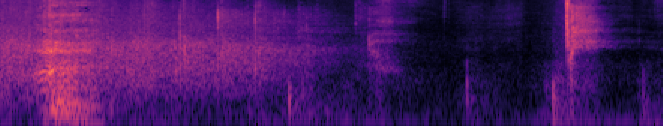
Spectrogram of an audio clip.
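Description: An audience breaks into applause that starts with a loud burst, thins out over a couple of seconds, and trails off into a few scattered claps. No one speaks.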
